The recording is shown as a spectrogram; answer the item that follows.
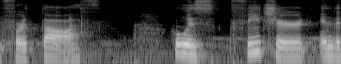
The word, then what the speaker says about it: Thoth: It says, Thoth, which is pronounced Thoth, okay, also known as Tehuti, is the ancient Egyptian ibis-headed god of writing, acknowledged as the sacred scribe who created writing.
